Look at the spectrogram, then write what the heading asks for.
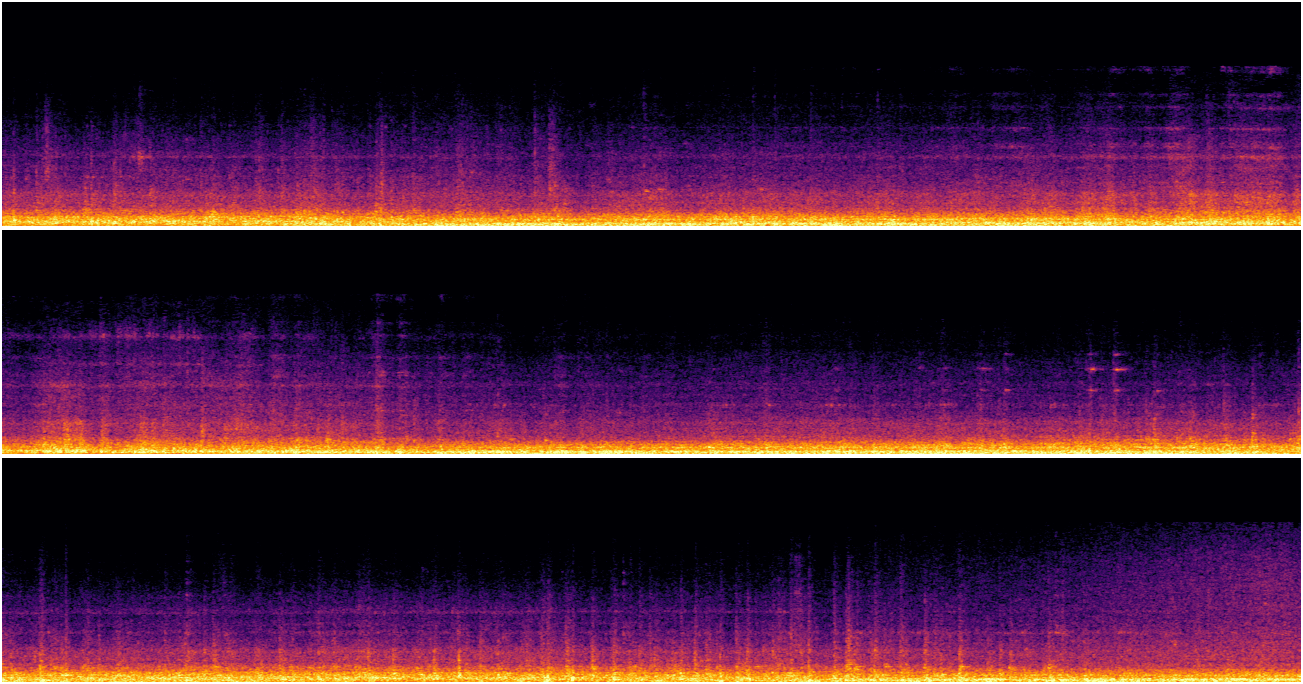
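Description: Kurobe Gorge Railway narrow-gauge trolley train running steadily along the track: continuous noise of the wheels on the rails, heard from aboard the train.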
